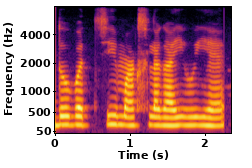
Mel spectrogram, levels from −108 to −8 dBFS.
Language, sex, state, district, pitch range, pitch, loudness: Hindi, female, Jharkhand, Deoghar, 190-205 Hz, 195 Hz, -17 LUFS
